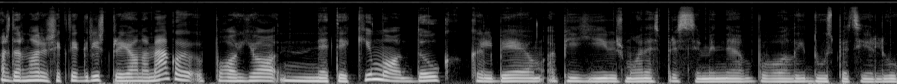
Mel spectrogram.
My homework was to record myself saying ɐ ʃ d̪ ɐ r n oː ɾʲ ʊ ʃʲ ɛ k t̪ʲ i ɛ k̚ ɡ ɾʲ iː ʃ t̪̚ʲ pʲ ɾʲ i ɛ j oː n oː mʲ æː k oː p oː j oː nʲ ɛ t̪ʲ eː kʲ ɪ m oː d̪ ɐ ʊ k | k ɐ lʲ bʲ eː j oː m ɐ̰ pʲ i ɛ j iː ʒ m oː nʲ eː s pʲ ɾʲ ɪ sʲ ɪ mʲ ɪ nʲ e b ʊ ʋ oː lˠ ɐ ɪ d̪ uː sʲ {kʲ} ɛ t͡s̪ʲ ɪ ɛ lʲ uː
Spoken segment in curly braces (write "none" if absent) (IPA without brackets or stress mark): pʲ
